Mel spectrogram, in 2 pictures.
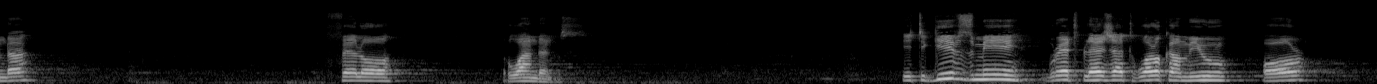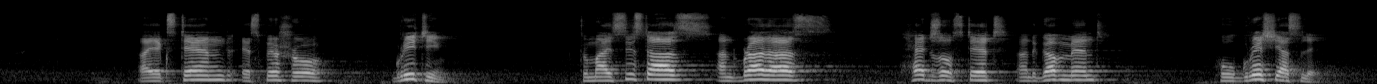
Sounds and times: Male speech, man speaking: 0:00.0 - 0:00.4, 0:03.3 - 0:04.0, 0:05.0 - 0:05.9, 0:09.0 - 0:13.2, 0:15.2 - 0:17.1, 0:17.7 - 0:18.3, 0:19.6 - 0:22.2, 0:22.8 - 0:25.0, 0:26.0 - 0:27.1
Narration, monologue: 0:00.0 - 0:27.5.

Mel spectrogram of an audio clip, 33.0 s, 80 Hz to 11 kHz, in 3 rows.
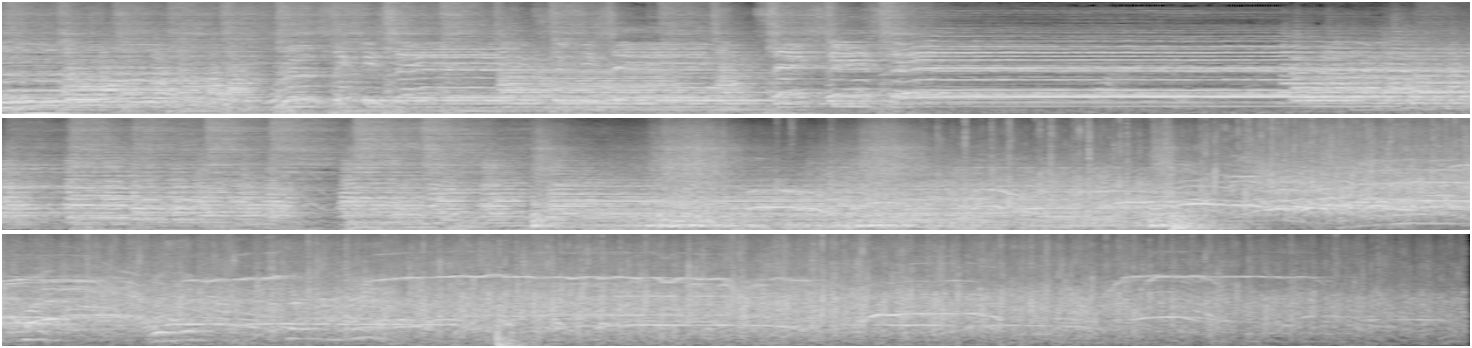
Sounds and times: Trombone: 0:00.0 - 0:20.0
Applause: 0:16.8 - 0:33.0
Speech: 0:23.2 - 0:25.2.

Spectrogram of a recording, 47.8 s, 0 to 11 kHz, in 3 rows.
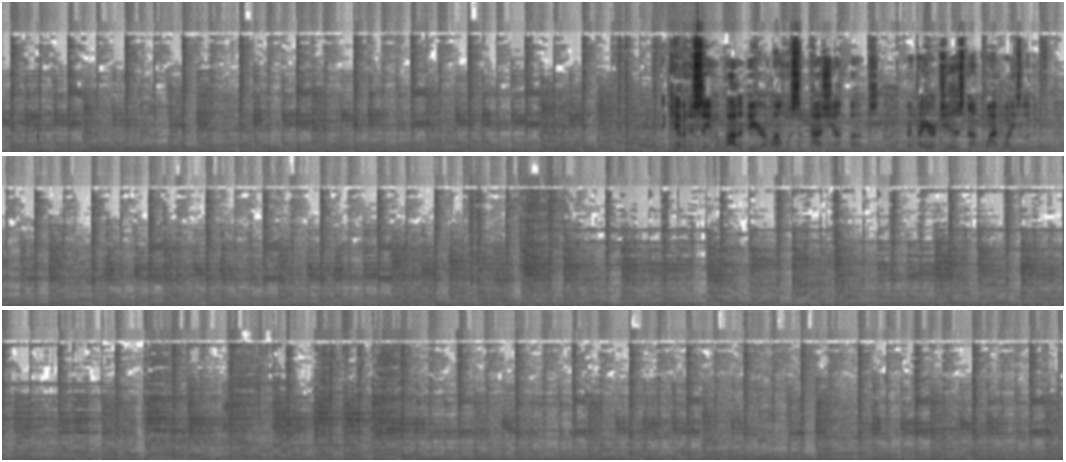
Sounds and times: Music: 0:00.0 - 0:47.7
Speech: 0:09.9 - 0:15.9.

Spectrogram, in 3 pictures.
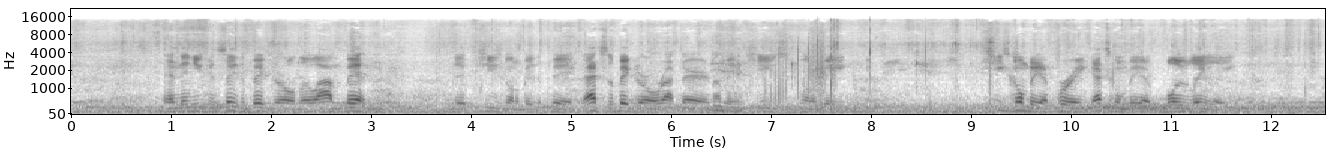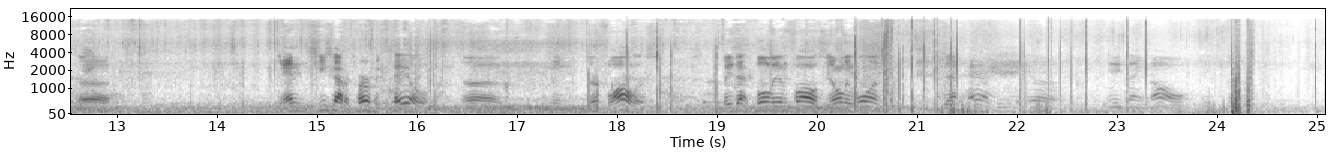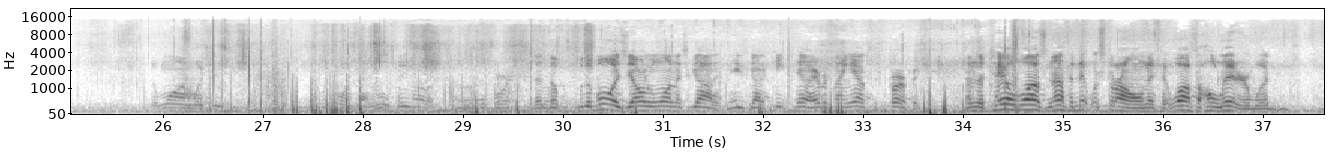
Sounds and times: Outside, rural or natural: 0:00.0 - 0:37.6.

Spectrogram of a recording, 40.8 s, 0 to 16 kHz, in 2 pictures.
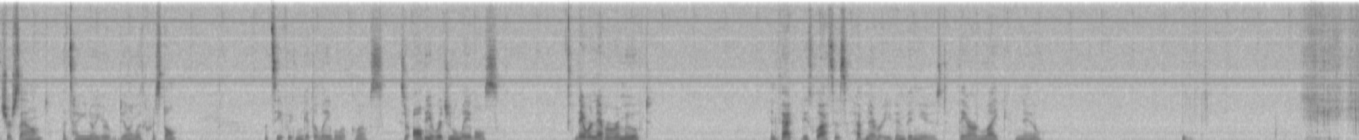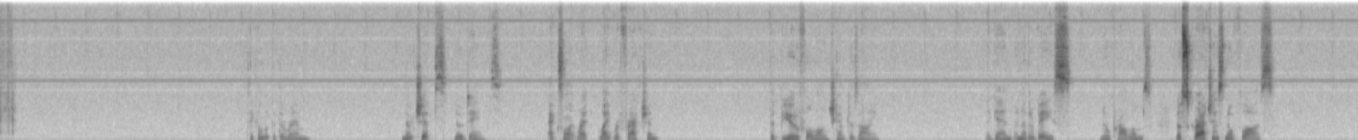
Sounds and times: Speech: 0:00.0 - 0:02.7, 0:04.0 - 0:07.6, 0:08.6 - 0:09.8, 0:11.6 - 0:15.7, 0:24.1 - 0:25.1, 0:26.4 - 0:28.0, 0:28.6 - 0:30.3, 0:31.9 - 0:33.7, 0:35.2 - 0:39.6.

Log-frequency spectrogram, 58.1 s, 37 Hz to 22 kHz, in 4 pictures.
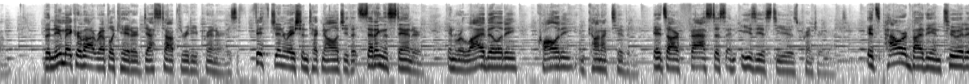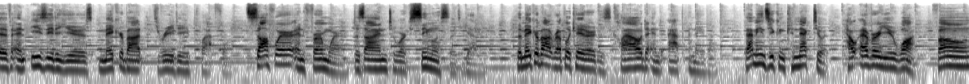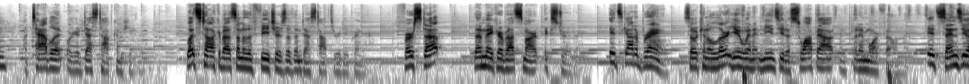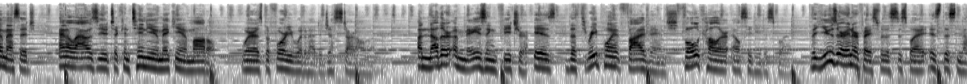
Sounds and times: Speech: 0:00.0 - 0:31.2, 0:31.9 - 0:49.2, 0:49.9 - 0:58.1
Music: 0:00.0 - 0:58.1.

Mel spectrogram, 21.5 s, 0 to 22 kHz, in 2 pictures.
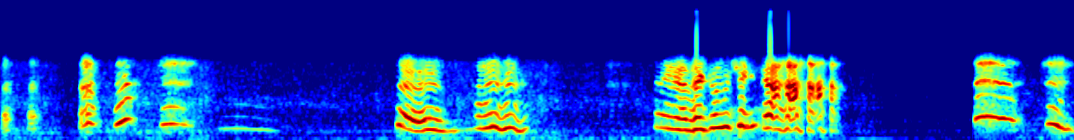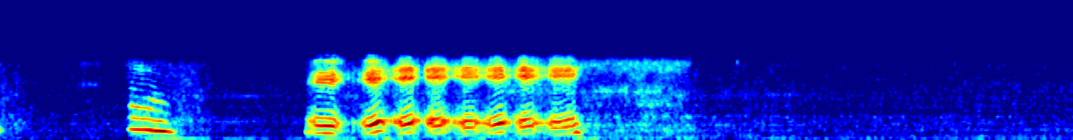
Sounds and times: Speech: 0:06.6 - 0:07.9, 0:12.0 - 0:12.6, 0:13.8 - 0:16.6.

